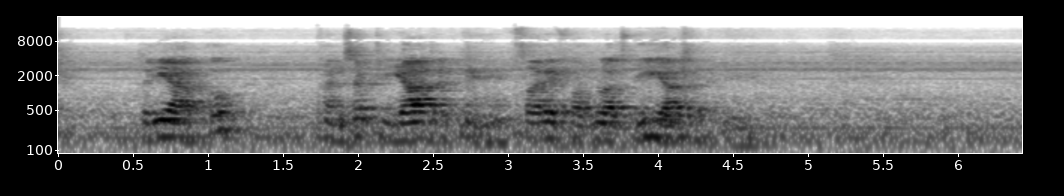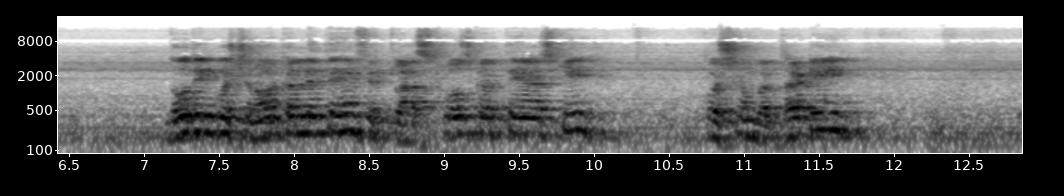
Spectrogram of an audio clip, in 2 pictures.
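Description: A middle-aged man speaks calmly nearby, explaining.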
